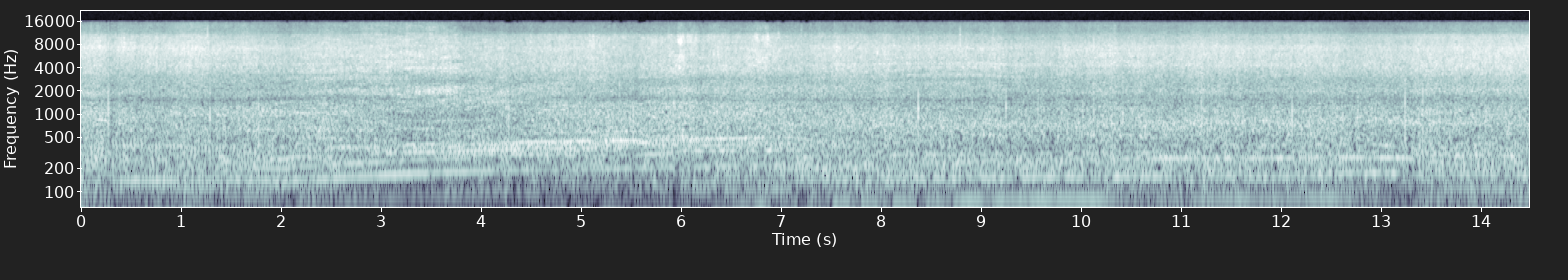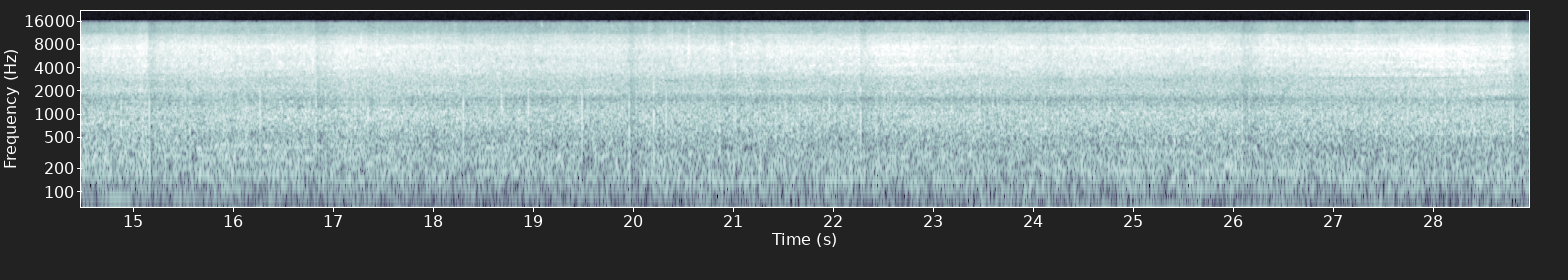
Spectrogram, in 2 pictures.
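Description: Heavy rain falling onto flooded road and runoff, a steady hiss of rain on water. A vehicle engine is heard over it in the first half, rising in pitch, then holding steady, and fading out about 13 seconds in.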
